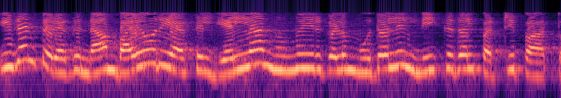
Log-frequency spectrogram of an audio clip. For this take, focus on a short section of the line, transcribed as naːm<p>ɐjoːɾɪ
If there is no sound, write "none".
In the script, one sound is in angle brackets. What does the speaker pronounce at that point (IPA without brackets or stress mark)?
b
